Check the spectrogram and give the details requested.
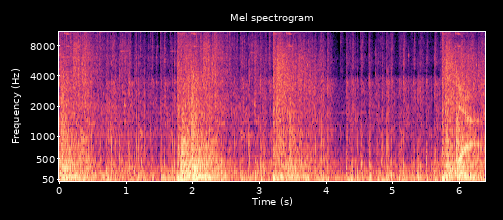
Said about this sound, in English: the shooting gallery in this game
